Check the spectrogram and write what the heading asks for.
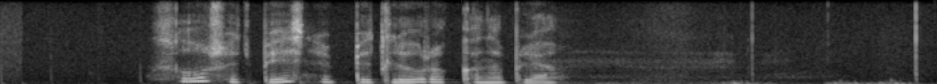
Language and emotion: Russian, sad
